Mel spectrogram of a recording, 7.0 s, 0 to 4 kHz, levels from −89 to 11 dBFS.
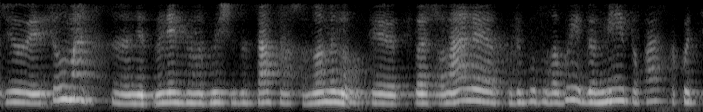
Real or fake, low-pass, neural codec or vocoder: fake; 3.6 kHz; codec, 24 kHz, 0.5 kbps, DualCodec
